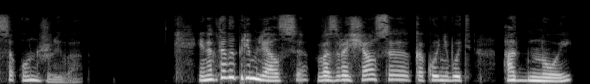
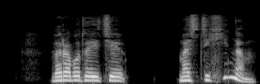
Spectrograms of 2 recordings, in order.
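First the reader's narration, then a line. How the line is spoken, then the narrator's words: Curt question. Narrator (Russian): спросила отрывисто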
